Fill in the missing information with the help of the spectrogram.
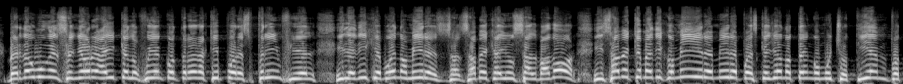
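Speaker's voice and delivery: high-pitched preacher telling an anecdote. Acted. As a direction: tell it in a high, projected pulpit voice.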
